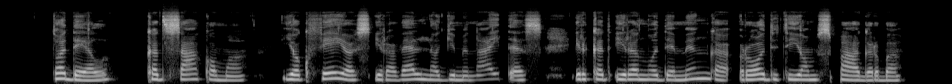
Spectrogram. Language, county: Lithuanian, Panevėžys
